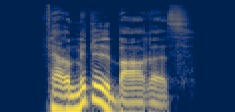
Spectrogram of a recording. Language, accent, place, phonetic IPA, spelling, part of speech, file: German, Germany, Berlin, [fɛɐ̯ˈmɪtl̩baːʁəs], vermittelbares, adjective, De-vermittelbares.ogg
- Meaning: strong/mixed nominative/accusative neuter singular of vermittelbar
